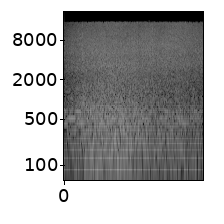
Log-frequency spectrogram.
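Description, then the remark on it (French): Waves wash steadily at a regular rhythm against the sides of a ship at sea sailing away from Algiers, a continuous rushing surge that swells slightly and then eases, with no distinct separate slaps and no voices. “Les vagues venaient fouetter les flancs du navire à un rythme régulier, comme si la mer à l'instant égrenait des prières.”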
